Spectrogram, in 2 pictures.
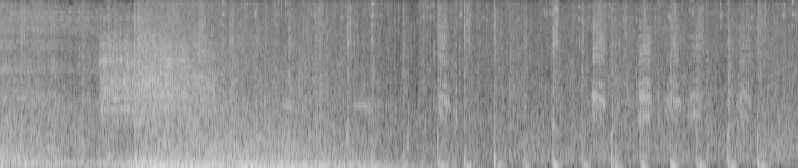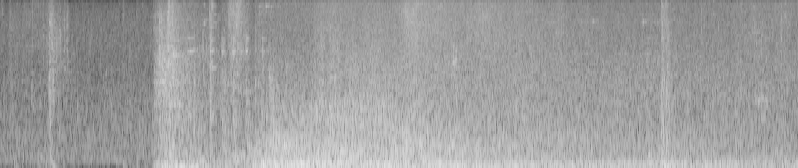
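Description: Footsteps crunch steadily over stone and gravel.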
